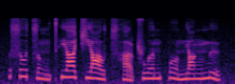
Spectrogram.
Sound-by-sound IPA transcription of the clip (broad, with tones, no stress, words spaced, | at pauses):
sɹ̩˥t͡sɤ̰˨˩ŋt̪ʰjä˥ t͡ɕjɑ˥˩ʊ̯t͡sʰä̰˨˩ʈ͡ʂwə˥n pɤ˥˩n̪jɑ˥ŋ my˥˩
